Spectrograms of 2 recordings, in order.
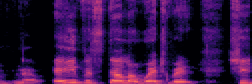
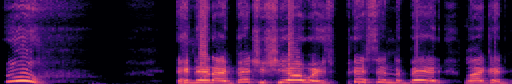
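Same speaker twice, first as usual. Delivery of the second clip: ordinary talk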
